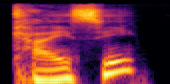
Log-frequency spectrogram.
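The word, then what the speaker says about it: Cayce: Mike also highlighted that the Sleeping Prophet's name is probably pronounced Kaisi.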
